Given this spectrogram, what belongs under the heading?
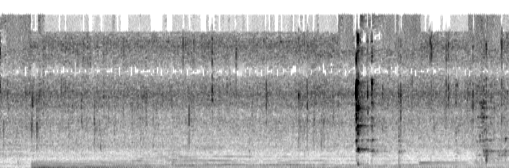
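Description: Dried shiitake mushrooms sizzle in a hot pan as crushed red pepper goes in, a soft continuous frying hiss with a single brief clink partway through.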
